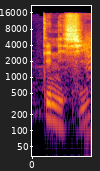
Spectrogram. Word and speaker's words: Tennessee: Donc je suis accompagné d'un Ekaflip, donc Tennessee, voilà, ça se prononce comme ça.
